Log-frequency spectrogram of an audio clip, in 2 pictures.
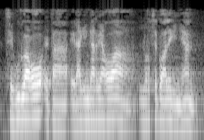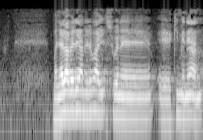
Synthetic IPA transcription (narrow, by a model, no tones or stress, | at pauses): se̞ɣuɾuaɣ̞o̞e̞t̪ae̞ɾaɣiŋɡariaɣ̞o̞alo̞ɾt͡se̞k̬o̞ale̞ɣiɲe̞an | baɲaeɾaβe̞ɾe̞ane̞ɾe̞β̞ajsue̞n | kime̞ne̞an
